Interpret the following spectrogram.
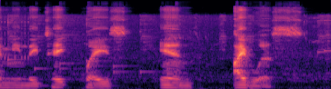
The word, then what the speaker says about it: Ivalice: they take place in Ivalice. Some people pronounce it Ivalice. I prefer Ivalice because I am an English-speaking national, and if I were to say that in my own language, it would be Ivalice.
